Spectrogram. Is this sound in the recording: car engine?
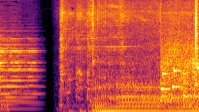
yes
